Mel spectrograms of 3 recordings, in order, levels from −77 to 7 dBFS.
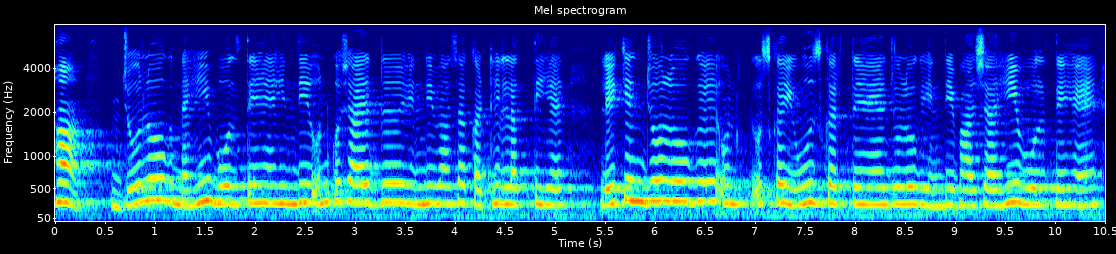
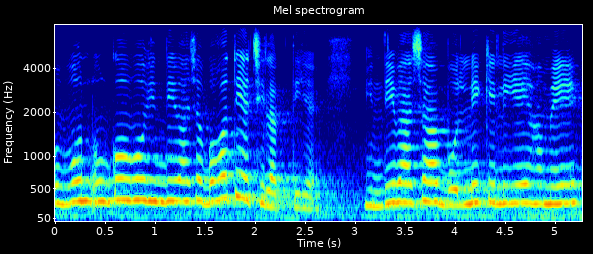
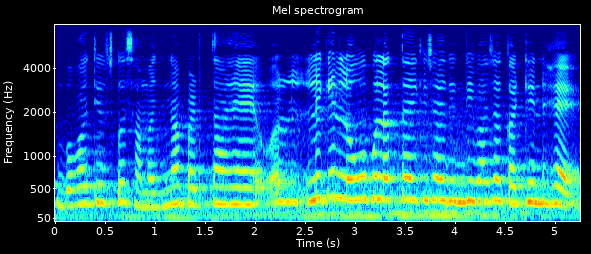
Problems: constant background noise, background conversations at intervals, echo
